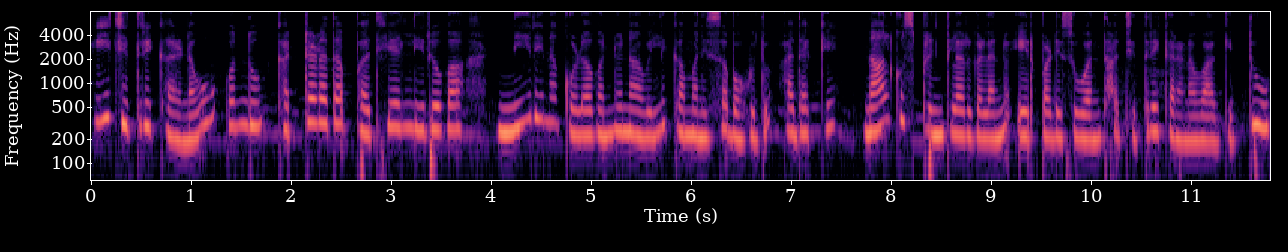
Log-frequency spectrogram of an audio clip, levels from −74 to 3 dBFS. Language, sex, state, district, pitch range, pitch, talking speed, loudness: Kannada, female, Karnataka, Dakshina Kannada, 220-280 Hz, 245 Hz, 85 wpm, -29 LUFS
